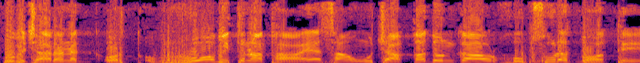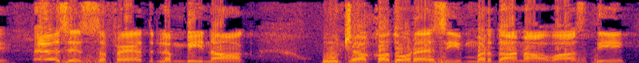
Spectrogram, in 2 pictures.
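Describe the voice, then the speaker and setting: A man's voice: fairly high pitch, fairly bright tone, low-quality recording. A middle-aged man from Pakistan, an Islamic scholar giving a conversational sermon, telling anecdotes and asking the audience questions. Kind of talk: sermon and Q&A talk.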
